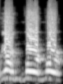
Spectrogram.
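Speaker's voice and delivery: loud, high egging on; urging on. Retold or imitated. Prophetess urging him on.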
